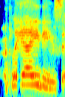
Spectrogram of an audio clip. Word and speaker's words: Pleiades: Pleiades.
